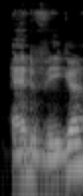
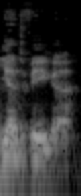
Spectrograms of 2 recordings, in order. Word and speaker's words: Jadwiga: Edviga? Jadwiga. Can you spell it? Jadwiga. The closest translation to it is German, which is it's Hedwig in German, but it's Jadwiga in Polish.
